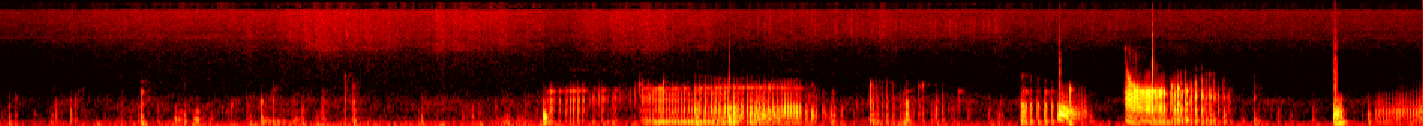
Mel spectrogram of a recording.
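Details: Gurgling, rumbling stomach growl with soft pops as gas and fluid move through the gut; borborygmi.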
